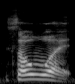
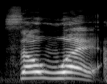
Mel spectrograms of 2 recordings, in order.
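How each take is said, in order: First: Said in the usual way. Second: Louder and higher defiant comeback; defiant louder retort. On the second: Real, not acted. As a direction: throw it back at the troll. Defiantly answering a chat troll.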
